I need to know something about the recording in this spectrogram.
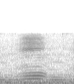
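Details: An American bullfrog, a low-frequency caller, gives its low burr call: one deep, resonant, buzzy burr lasting about half a second over a constant low background rumble.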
